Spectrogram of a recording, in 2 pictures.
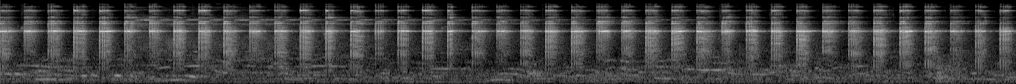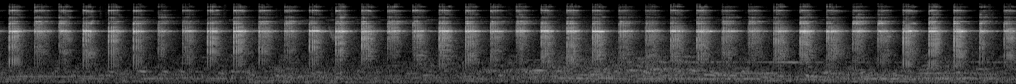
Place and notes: Ave Du Progres, Kinshasa, RDC - Nail Varnish Street Seller in Kinshasa
Espoir is the name of this nail varnish street seller in Kinshasa.
He is knocking 2 small glass bottle varnish to announce he is passing by.
Recorded by a MS setup Schoeps CCM41+CCM8 on a 633 Sound Devices Recorder
May 2018, Kinshasa, RDC
GPS: -4.319810 / 15.325272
